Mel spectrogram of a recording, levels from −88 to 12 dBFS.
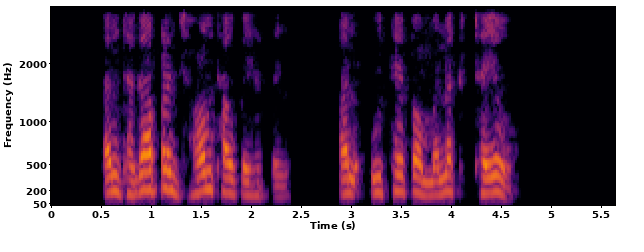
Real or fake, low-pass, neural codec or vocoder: fake; 3.6 kHz; vocoder, 44.1 kHz, 128 mel bands every 256 samples, BigVGAN v2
